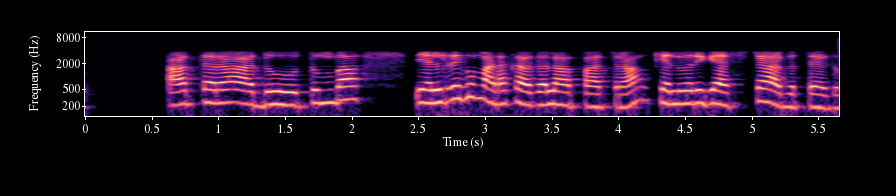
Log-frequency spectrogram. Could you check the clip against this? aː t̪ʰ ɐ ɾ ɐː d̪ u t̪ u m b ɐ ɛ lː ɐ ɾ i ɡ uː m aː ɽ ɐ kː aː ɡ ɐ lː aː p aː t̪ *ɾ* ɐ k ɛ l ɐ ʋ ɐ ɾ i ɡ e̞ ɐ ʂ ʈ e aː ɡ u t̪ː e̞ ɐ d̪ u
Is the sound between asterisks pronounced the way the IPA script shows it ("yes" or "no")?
yes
